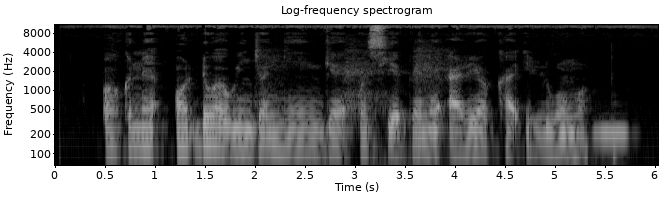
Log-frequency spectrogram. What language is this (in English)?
Luo (Kenya and Tanzania)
